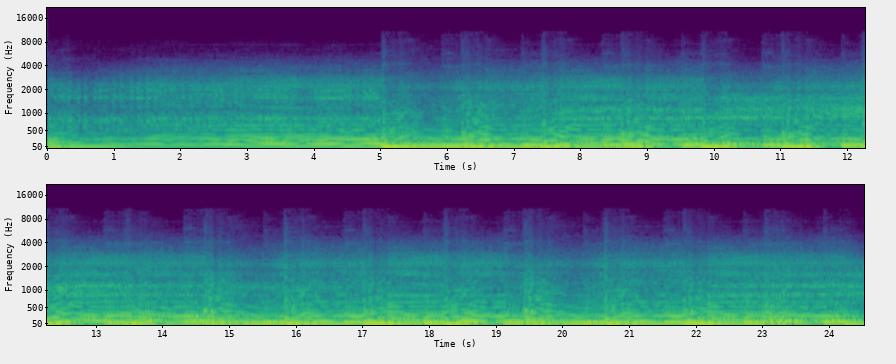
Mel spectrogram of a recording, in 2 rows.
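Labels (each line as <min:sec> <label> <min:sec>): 0:00.0 Metal grinding sounds with varying volume. 0:24.5
0:00.0 Synthetic melody plays with compressed sound, starting at low volume and steadily increasing, creating an unpleasant, sci-fi feeling. 0:24.5
0:05.0 Bass drum playing a steady rhythm. 0:24.5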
